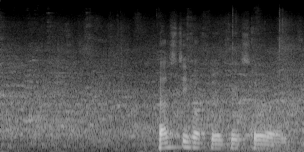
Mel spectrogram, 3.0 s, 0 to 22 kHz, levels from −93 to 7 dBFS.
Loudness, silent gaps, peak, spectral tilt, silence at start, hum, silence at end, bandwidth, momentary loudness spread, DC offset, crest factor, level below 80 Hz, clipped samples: -26 LUFS; none; -6 dBFS; -6 dB/octave; 0 s; none; 0 s; 15 kHz; 12 LU; under 0.1%; 20 dB; -56 dBFS; under 0.1%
